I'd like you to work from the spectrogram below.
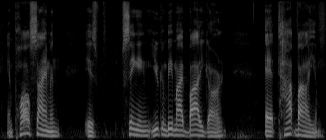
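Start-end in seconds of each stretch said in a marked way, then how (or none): none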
